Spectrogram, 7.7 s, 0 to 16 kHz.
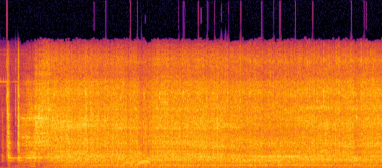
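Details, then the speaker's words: A freshly rebuilt and timed 1965 Ford 352 V8 in a wagon cranks quickly, then settles into a loud, steady, even idle with no knocks or misses. It is low on antifreeze and the owner thinks two small exhaust leaks at the doughnut gaskets need tightening. A healthy start. "I timed it I need more antifreeze um but she does start right up"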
